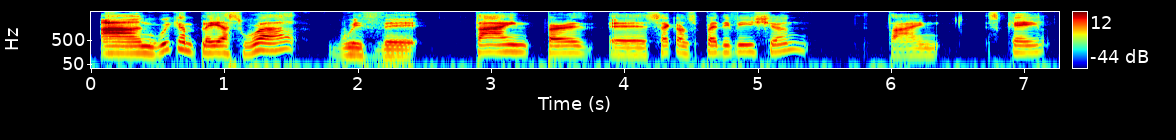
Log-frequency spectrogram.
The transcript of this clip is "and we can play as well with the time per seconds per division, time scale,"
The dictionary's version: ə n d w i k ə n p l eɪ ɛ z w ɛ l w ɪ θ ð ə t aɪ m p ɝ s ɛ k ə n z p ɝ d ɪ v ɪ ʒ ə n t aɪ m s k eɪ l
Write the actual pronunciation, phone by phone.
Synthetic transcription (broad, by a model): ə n w i k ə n p l eɪ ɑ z w ɛ l w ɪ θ ð ə t aɪ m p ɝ s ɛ k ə n s p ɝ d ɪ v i ʃ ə n t aɪ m s k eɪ l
